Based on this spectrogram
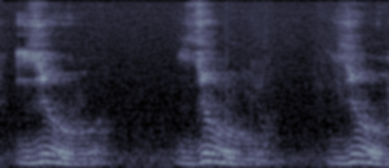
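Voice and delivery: "U" said alone three times with pauses; drilling the U sound. Shown as a demonstration. Teacher models the U sound for pupils, drilled. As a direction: repeat "U" slowly and clearly. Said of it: "E W can make the U sound".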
